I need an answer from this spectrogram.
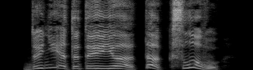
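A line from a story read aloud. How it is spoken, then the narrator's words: Good-natured laugh. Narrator (Russian): Мужик все так же добродушно рассмеялся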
